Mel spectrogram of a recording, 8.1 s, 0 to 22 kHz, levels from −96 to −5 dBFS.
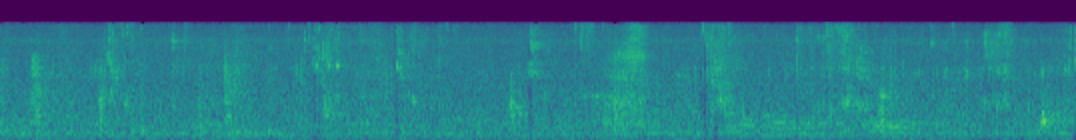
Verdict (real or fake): real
